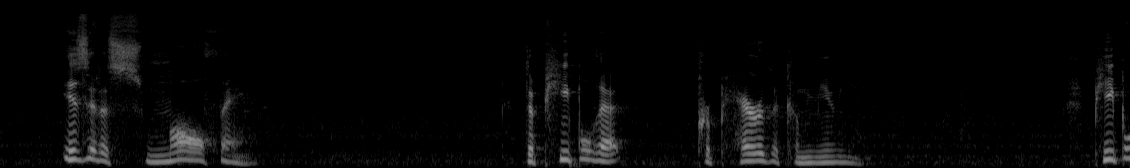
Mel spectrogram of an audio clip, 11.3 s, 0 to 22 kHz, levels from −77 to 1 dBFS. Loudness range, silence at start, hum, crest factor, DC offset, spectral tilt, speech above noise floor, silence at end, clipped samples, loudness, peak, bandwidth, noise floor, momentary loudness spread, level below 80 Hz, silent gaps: 10 LU; 0.65 s; none; 22 dB; under 0.1%; -4.5 dB/octave; 29 dB; 0 s; under 0.1%; -41 LUFS; -22 dBFS; 15.5 kHz; -69 dBFS; 16 LU; -80 dBFS; none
